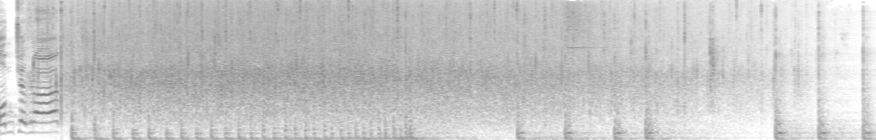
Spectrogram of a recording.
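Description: Audience applauding over a rapid roll on a large Thai barrel drum. After about five seconds the roll stops and the applause fades, and the drum goes on with single beats about half a second apart.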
